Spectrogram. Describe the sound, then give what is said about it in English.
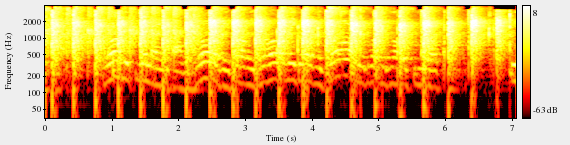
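An audience claps hands in praise of God in a steady, rhythmic beat, roughly three claps per second, loud, with voices calling out and chanting over the clapping throughout. “Let us give the Most High a hand clap of praise for today.”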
